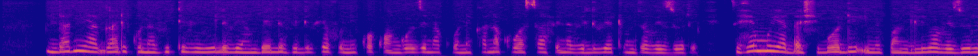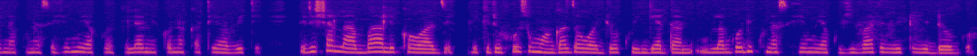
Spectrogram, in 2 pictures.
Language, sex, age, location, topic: Swahili, female, 25-35, Nairobi, finance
